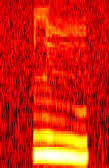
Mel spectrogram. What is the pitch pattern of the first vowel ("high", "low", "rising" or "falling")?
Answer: low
